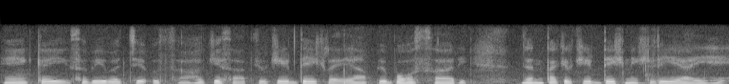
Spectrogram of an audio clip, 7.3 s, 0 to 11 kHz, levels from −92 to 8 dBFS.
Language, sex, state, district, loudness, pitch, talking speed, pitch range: Hindi, female, Bihar, Begusarai, -18 LUFS, 205 Hz, 165 wpm, 200-210 Hz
